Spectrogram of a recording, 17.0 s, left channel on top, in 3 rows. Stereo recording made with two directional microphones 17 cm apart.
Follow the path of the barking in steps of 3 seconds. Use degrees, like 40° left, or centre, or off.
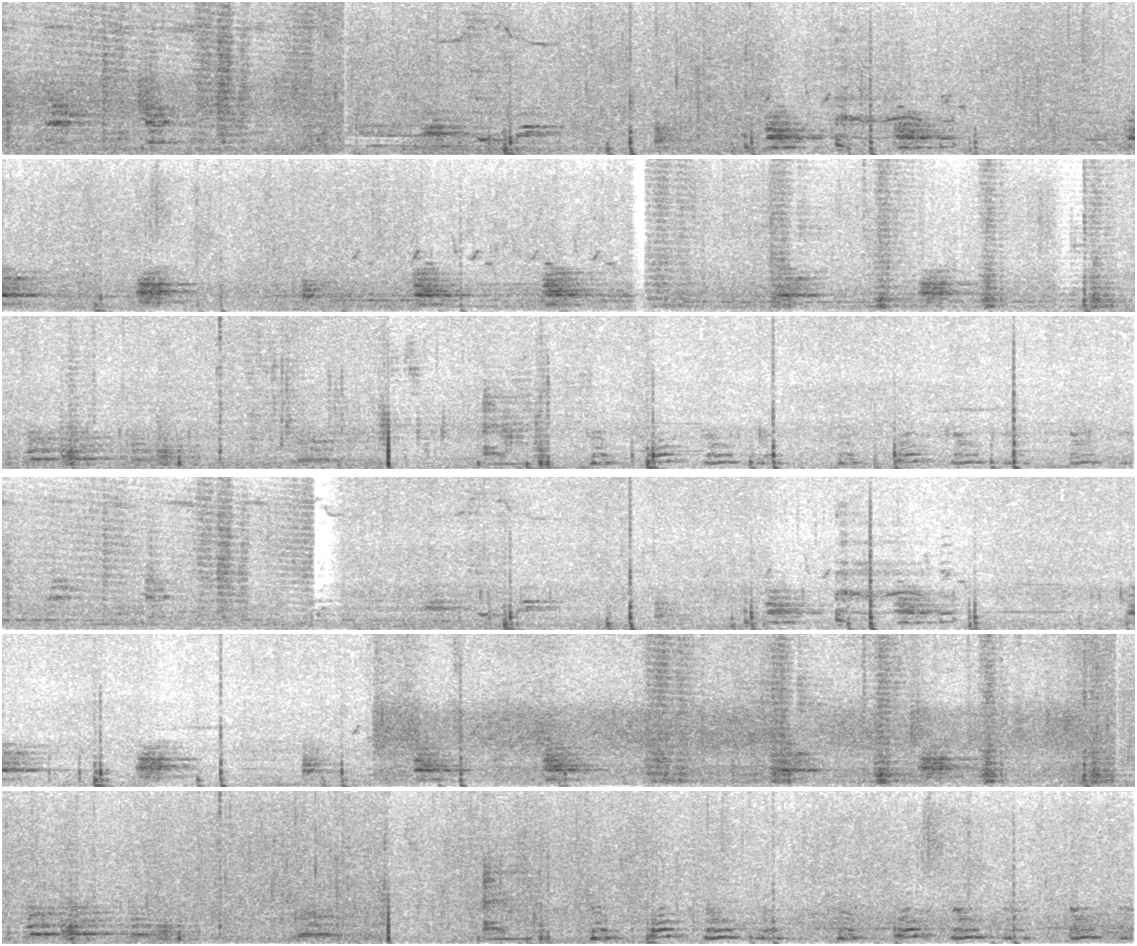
60° left, 40° left, 10° left, 20° right, 40° right, 50° right.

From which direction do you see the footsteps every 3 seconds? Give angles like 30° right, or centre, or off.
30° left, 30° right, 50° right, 20° right, 10° left, 40° left.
